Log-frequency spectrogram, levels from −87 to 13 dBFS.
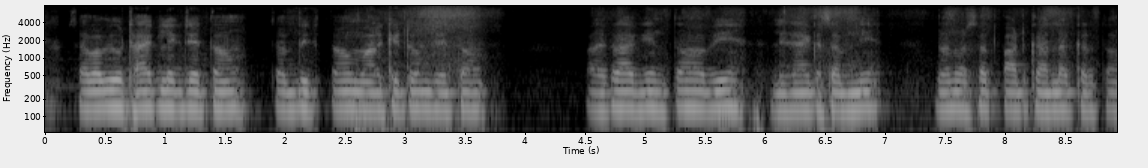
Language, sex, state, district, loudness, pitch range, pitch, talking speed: Maithili, male, Bihar, Bhagalpur, -37 LUFS, 130-135 Hz, 135 Hz, 130 wpm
